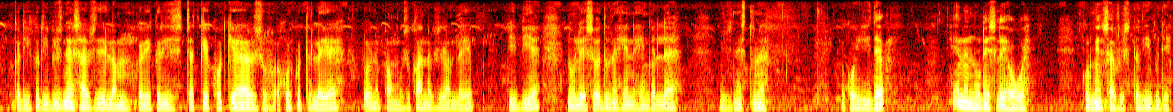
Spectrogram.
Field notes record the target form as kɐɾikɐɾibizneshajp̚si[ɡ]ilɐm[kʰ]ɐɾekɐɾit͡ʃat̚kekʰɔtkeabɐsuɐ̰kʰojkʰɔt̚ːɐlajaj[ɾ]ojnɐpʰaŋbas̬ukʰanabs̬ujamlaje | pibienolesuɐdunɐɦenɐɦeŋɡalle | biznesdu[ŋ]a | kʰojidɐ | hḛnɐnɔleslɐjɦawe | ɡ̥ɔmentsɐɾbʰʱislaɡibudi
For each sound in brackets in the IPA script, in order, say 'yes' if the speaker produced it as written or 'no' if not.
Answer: no, no, no, no

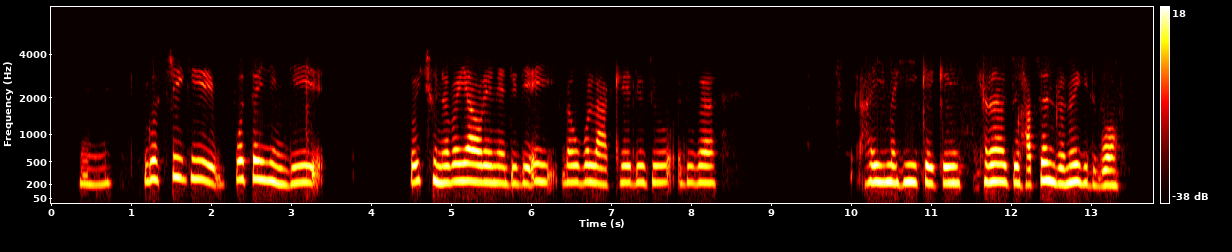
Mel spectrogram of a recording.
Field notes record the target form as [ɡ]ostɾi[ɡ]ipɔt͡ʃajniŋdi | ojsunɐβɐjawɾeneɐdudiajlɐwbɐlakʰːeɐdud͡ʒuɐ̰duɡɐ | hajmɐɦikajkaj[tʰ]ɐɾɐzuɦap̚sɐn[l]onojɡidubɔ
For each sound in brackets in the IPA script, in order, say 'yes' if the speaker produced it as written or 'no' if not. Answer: yes, yes, no, no

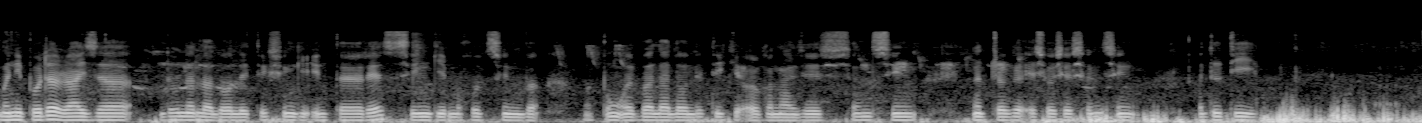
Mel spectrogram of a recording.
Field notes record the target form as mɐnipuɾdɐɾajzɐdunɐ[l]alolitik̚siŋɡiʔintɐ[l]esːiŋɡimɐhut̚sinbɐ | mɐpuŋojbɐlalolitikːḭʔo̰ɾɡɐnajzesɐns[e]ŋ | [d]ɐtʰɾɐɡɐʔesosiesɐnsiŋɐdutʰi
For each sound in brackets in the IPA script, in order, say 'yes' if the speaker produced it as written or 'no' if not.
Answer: yes, no, no, no

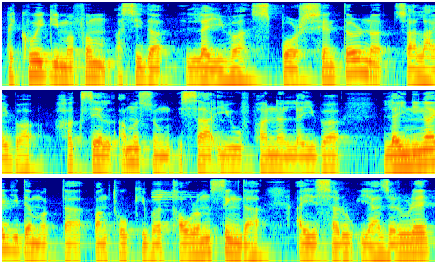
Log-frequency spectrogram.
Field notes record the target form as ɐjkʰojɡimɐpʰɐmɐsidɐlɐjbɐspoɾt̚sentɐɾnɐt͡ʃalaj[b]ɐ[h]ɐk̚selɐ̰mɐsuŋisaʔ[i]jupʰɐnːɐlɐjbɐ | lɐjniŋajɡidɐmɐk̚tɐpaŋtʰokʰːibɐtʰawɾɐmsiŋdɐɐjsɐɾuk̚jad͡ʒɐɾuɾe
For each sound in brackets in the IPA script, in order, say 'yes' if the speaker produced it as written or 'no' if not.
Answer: yes, yes, yes

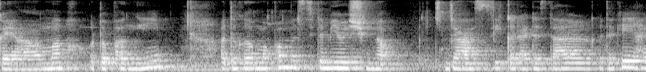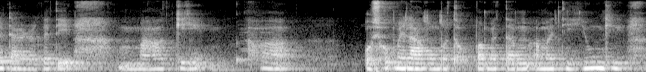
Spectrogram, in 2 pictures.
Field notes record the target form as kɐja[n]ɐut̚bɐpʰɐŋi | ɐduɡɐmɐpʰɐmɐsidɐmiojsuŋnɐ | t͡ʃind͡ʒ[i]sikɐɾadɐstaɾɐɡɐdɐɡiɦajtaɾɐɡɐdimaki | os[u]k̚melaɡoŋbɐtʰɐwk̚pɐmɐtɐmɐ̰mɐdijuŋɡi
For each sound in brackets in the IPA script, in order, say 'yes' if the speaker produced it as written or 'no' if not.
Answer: no, no, no

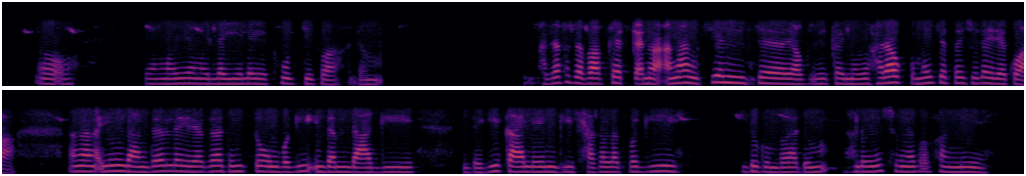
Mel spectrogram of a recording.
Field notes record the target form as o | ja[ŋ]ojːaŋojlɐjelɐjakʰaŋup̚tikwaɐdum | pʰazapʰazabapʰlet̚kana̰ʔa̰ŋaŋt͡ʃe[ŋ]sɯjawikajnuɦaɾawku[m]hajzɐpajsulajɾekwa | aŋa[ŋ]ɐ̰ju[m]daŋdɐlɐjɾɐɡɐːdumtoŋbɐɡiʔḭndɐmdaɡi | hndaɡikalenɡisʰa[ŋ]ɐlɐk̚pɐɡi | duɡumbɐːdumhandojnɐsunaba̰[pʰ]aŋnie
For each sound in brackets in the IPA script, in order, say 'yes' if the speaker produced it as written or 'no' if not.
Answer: yes, no, yes, yes, no, no, yes

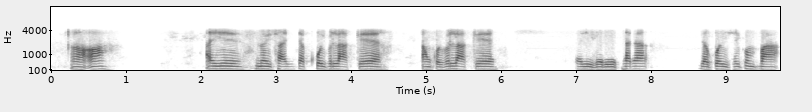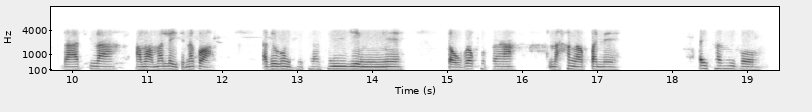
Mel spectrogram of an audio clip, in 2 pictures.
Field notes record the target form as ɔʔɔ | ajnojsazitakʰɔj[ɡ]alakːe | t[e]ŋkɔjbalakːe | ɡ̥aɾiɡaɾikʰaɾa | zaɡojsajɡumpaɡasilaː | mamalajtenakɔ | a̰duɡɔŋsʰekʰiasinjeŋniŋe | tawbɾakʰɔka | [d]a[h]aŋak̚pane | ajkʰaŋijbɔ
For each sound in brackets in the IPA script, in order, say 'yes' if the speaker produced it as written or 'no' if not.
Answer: no, no, no, yes

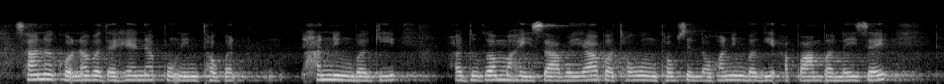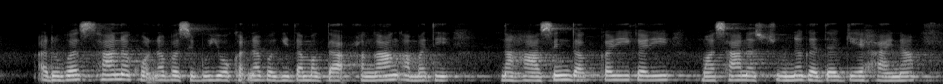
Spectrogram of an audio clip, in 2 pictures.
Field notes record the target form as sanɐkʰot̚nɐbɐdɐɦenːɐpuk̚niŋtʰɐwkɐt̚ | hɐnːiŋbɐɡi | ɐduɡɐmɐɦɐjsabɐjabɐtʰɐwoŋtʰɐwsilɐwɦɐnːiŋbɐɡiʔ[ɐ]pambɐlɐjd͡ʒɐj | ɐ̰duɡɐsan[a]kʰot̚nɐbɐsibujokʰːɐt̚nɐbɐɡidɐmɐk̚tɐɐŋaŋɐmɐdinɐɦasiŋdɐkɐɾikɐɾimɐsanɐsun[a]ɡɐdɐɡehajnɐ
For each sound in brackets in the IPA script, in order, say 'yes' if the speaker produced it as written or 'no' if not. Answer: yes, no, no

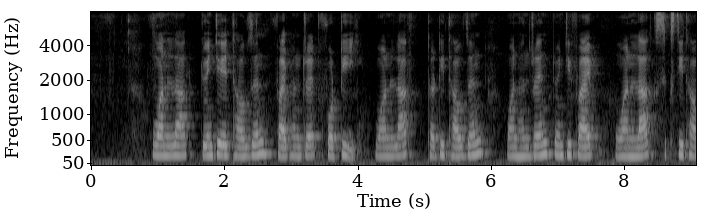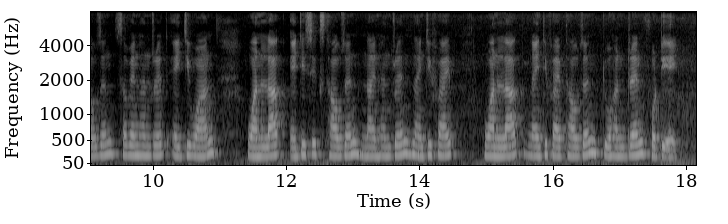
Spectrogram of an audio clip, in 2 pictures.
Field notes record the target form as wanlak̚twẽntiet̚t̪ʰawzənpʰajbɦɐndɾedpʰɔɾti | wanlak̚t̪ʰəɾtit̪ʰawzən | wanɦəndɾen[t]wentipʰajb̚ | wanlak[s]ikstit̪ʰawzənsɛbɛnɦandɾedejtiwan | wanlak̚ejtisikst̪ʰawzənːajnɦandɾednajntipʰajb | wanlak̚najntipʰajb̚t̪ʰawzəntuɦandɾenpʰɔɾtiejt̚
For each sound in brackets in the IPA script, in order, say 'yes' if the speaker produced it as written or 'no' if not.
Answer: yes, yes

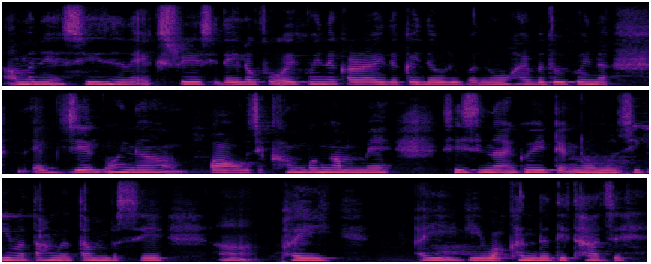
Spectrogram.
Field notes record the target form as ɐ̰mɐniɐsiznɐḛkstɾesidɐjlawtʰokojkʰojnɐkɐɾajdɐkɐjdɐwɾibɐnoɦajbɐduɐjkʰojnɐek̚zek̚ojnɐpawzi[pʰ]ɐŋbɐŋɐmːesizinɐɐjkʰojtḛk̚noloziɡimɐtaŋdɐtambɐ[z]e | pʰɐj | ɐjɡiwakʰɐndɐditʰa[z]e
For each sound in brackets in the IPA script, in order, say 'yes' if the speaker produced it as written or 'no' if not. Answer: no, no, yes

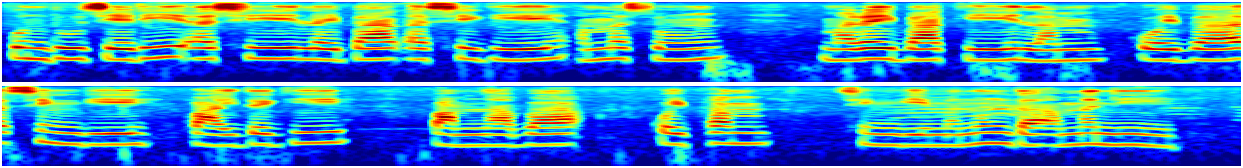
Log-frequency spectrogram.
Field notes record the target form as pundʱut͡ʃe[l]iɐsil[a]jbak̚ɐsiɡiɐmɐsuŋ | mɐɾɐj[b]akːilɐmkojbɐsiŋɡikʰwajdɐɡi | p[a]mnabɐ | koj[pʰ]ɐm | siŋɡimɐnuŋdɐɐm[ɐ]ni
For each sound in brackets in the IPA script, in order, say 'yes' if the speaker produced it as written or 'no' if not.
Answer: no, no, yes, yes, yes, yes

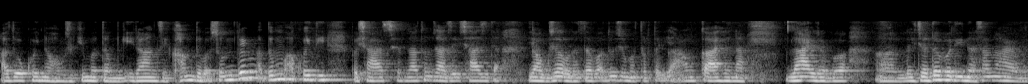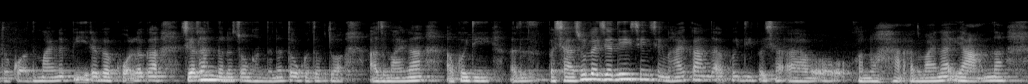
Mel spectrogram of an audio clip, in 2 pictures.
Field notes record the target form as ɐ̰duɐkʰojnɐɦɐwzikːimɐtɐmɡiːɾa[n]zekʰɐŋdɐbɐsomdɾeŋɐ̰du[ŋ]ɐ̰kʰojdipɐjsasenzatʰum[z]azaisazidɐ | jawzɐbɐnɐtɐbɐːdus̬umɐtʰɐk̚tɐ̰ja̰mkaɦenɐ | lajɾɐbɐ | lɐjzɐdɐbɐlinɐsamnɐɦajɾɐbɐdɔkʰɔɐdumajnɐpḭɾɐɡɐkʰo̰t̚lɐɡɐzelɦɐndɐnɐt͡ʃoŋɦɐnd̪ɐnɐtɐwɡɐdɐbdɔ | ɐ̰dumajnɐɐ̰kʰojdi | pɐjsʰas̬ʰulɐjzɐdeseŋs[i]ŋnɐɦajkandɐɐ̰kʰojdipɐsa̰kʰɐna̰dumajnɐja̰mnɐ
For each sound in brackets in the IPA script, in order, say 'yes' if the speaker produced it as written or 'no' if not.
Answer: no, no, yes, no

